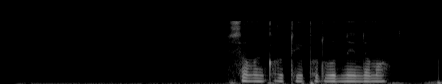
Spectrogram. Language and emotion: Russian, neutral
